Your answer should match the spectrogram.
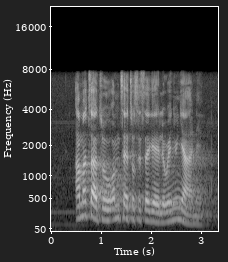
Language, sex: Zulu, female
